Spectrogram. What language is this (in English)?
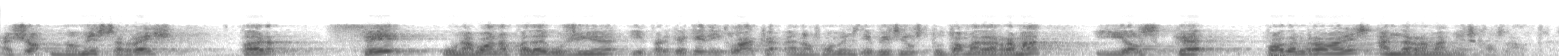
Catalan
